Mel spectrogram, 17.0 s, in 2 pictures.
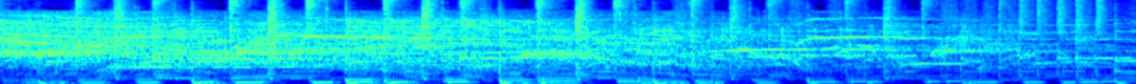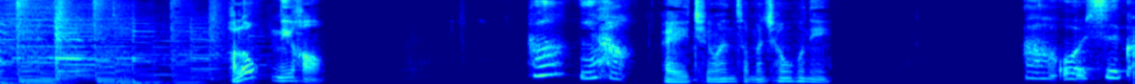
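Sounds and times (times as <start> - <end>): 
audience applause: 0.0 - 9.5
crowd cheering and whooping: 0.0 - 9.5
speech: 10.3 - 11.0, 12.5 - 14.8, 16.2 - 17.0.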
